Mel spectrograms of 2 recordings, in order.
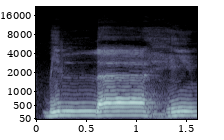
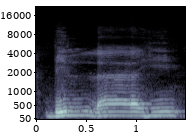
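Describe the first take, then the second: First: The h sound is pronounced clearly and fully. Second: The h sound is weak and barely heard. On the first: The speaker calls it right. "Benar-benar kita harus memperjelas huruf ha tersebut" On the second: The speaker calls it wrong. "itu belum sempurna tuh, ya. Nggak jelas itu, seperti tashil"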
